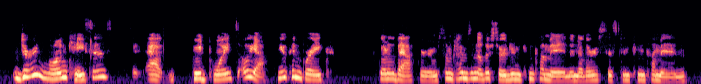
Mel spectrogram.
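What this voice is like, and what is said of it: Strained voice, recovering from illness. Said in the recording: “I do have to apologize for my voice because I am still recovering from COVID, kind of.”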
